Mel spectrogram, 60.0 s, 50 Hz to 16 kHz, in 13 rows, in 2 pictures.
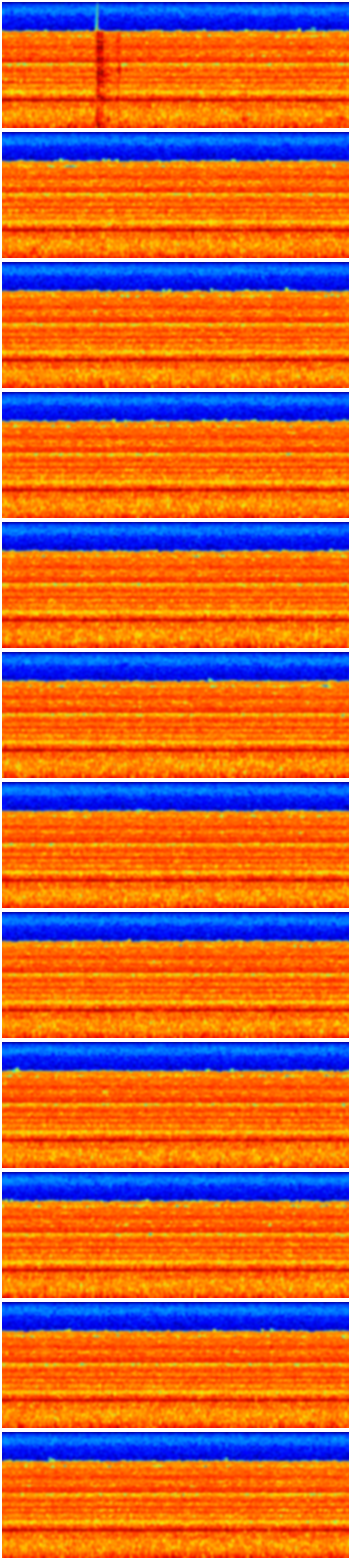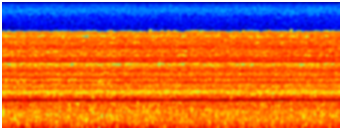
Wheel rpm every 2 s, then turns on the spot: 0, 0, 0, 0, 0, 0, 0, 0, 0, 0, 0, 0, 0, 0, 0, 0, 0, 0, 0, 0, 0, 0, 0, 0, 0, 0, 0, 0, 0, 0.
none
